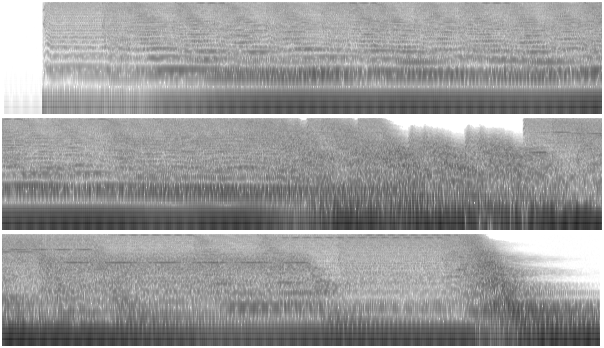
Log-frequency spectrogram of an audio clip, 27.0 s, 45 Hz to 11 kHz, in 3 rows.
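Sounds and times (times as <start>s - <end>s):
industrial sci-fi laser: 0.6s - 26.8s.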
